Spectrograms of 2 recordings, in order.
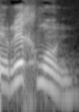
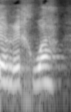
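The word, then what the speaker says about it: رخوة: No, not, okay, it's rikhwun, okay? It's ra, kha, and wow. Say rikhwun. Rikhwun. Or you can say rikhwa, but it's rikhwun is easier. We say it like that.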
